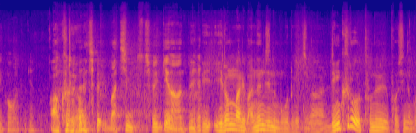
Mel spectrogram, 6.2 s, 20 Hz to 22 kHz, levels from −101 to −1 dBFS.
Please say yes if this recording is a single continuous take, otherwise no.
no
